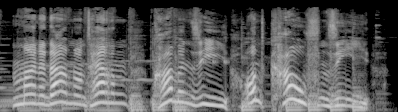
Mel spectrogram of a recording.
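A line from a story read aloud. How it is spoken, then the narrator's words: Bellowing. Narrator (German): brüllte Dr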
